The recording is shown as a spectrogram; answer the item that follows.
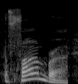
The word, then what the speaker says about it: Farnborough: Now, this gent I haven't seen since Farnborough. You note how to pronounce that, please, Jeff?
